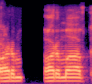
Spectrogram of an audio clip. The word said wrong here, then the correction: Avtomat: Kalashnikov. – Avtomat Kalashnikov. Yeah.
